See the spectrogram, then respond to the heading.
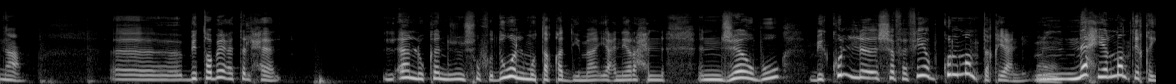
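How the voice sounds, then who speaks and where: The voice has a dark, mellow tone and lively intonation, moving at a fairly slow pace. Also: woman, fairly high pitch for a woman. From Algeria. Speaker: civil society association leader; talk show guest. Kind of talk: TV panel interview. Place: studio. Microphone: studio mic.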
